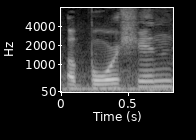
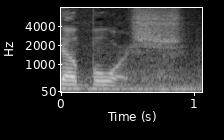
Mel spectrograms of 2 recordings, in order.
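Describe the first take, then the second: First: The word is said with all its syllables. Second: The word is said without its last syllable. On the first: "instead of saying the word abortion" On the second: "leaving out like the last syllable"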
